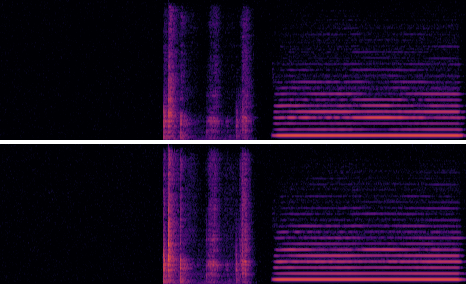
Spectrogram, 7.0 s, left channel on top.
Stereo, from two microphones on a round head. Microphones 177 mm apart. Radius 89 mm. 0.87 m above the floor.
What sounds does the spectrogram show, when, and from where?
2.5 s scissors: 70° right (ahead or behind), 0.6 m
4.1 s a flute: 35° left (ahead or behind), 2.0 m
